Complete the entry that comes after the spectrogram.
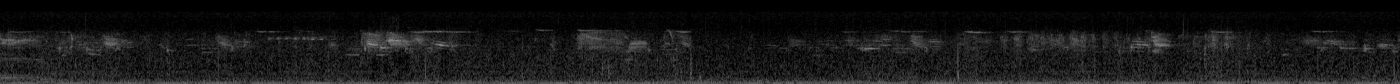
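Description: Small birds chirping: short, high calls scattered throughout, a few a little louder, over a faint steady hiss.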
